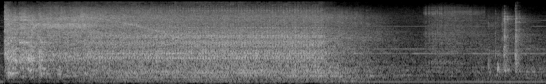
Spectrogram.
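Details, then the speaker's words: Hyundai Elantra GT with intermittent no-start: even starter whir about four turns a second for three seconds, cranks but won't fire; scope shows intake and exhaust cam signals but no crankshaft position sensor signal; circuit to be checked. "so we clearly see here engine spinning right this because this is our cam cam intake and exhaust intake signals and our crank signal did didn't do anything at all"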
